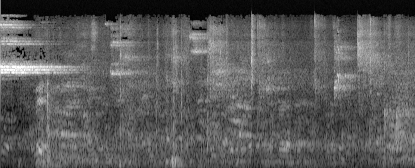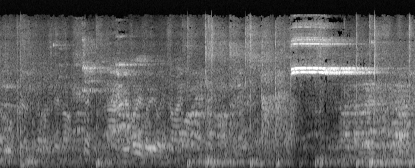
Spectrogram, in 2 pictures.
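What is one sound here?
A crowd of young people chatters and calls out in a large echoing hall.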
